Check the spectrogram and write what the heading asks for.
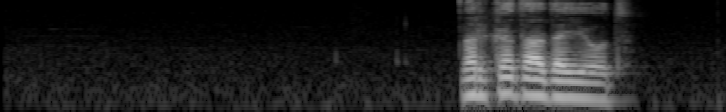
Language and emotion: Russian, neutral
